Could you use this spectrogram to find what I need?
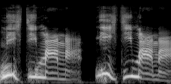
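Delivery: high, babyish put-on little-kid voice. Quoting the funniest dubbed character, the baby, in a put-on baby voice. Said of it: "das Witzigste ist das Baby, wie die immer".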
